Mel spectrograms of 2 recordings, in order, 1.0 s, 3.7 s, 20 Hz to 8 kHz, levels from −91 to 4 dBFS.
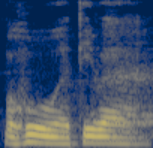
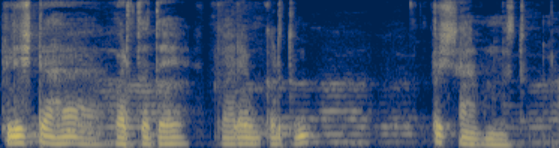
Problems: none marked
